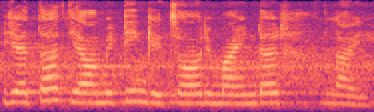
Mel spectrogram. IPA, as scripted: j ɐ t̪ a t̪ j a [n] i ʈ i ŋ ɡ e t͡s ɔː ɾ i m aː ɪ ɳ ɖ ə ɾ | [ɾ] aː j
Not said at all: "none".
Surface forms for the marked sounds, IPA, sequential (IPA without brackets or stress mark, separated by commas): m, l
